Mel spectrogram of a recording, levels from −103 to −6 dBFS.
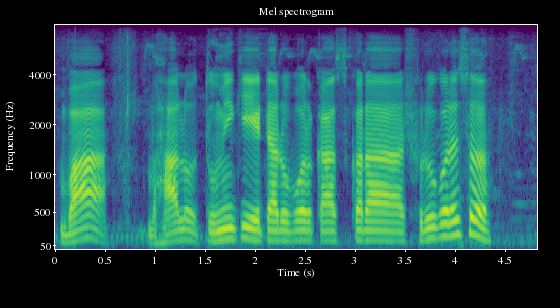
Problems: constant background noise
